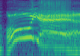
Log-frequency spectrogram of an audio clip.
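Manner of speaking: high, loud laughing "Oh, yeah!" impression; imitating Manly Dan shout. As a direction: belt it out like the lumberjack dad. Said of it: "and he has".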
